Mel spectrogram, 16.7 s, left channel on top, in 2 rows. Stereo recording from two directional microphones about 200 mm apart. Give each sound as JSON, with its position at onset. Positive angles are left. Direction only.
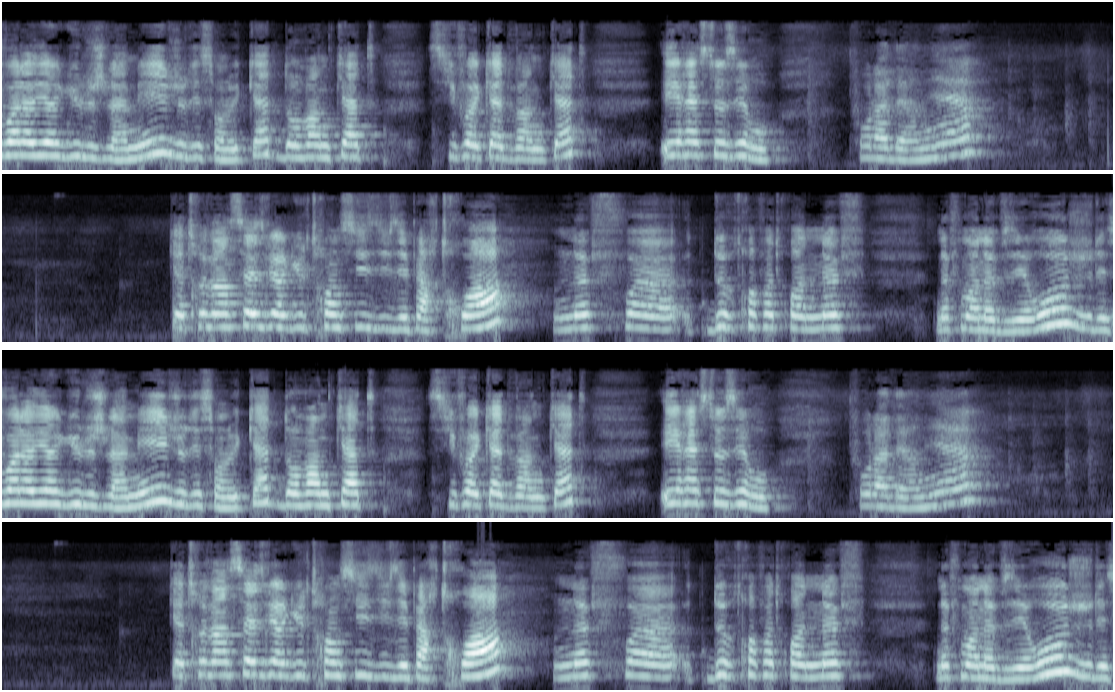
{"t": 0.0, "sound": "a woman's voice", "side_deg": -40}
{"t": 6.3, "sound": "speech", "side_deg": -45}
{"t": 9.6, "sound": "a woman's voice", "side_deg": -45}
